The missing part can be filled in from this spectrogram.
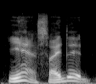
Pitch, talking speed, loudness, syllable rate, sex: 135 Hz, 190 wpm, -15 LUFS, 3.6 syllables/s, male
